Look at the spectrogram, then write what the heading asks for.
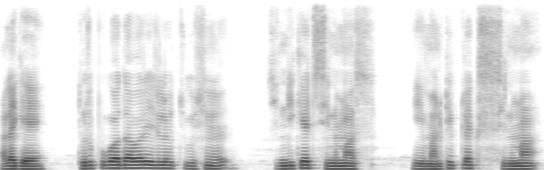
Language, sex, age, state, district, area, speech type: Telugu, male, 30-45, Andhra Pradesh, East Godavari, rural, spontaneous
